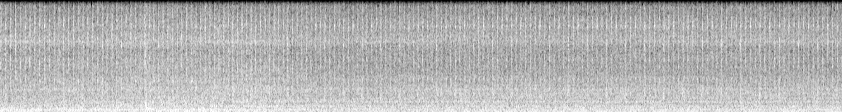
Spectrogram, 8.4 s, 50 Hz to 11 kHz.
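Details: 2010 Kia Rondo idling with a steady, fast light top-end ticking at about two to three per second. The owner believes the engine will fail soon; cause not pinned down.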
